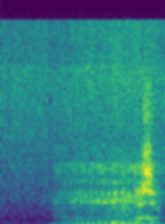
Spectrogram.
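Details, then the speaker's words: Girl or young woman snoring in sleep, described as severe and filmed unedited as real: one rising, low, buzzing snore over about a second after quiet; loud snoring. "При просмотре этого видео все будут думать, что мы издеваемся на девочку, которая просто спит, подобрав какой-то храб безумный. Но это не так. Это стопроцентная правда."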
